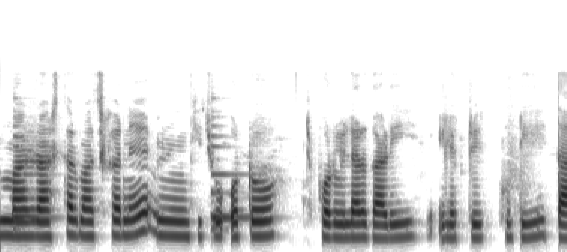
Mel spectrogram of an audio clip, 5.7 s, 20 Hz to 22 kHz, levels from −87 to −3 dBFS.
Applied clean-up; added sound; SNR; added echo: classical method log-MMSE.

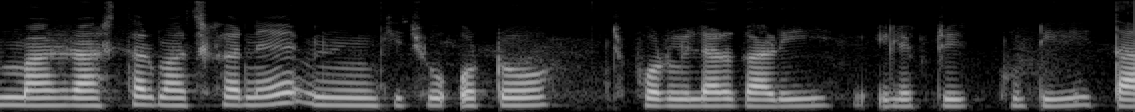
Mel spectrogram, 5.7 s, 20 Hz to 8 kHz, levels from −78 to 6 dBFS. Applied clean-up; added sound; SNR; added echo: none; none; none; none.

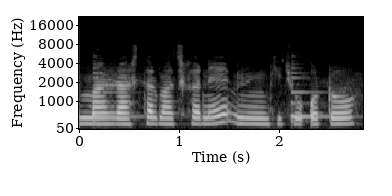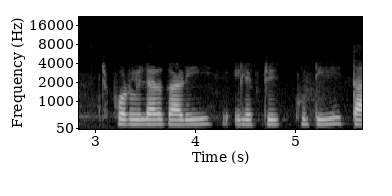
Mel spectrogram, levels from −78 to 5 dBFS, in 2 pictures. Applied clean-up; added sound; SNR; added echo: none; Plucked string instrument; 14 dB; none.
